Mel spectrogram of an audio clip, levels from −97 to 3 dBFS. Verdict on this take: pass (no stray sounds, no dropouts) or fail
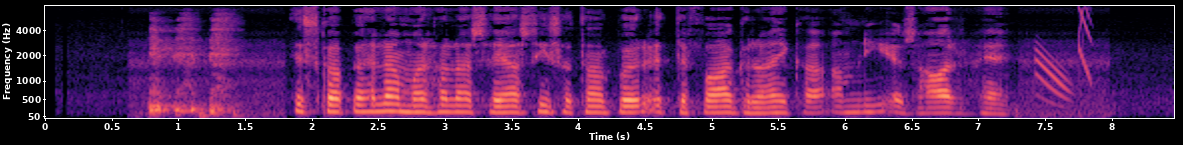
fail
